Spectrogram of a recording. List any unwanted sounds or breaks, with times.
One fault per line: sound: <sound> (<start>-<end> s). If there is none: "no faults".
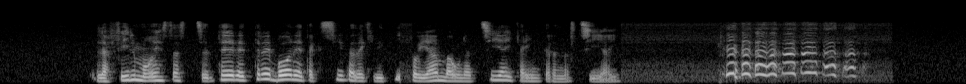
sound: dropout (4.0-4.1 s)
sound: laugh (7.2-8.7 s)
